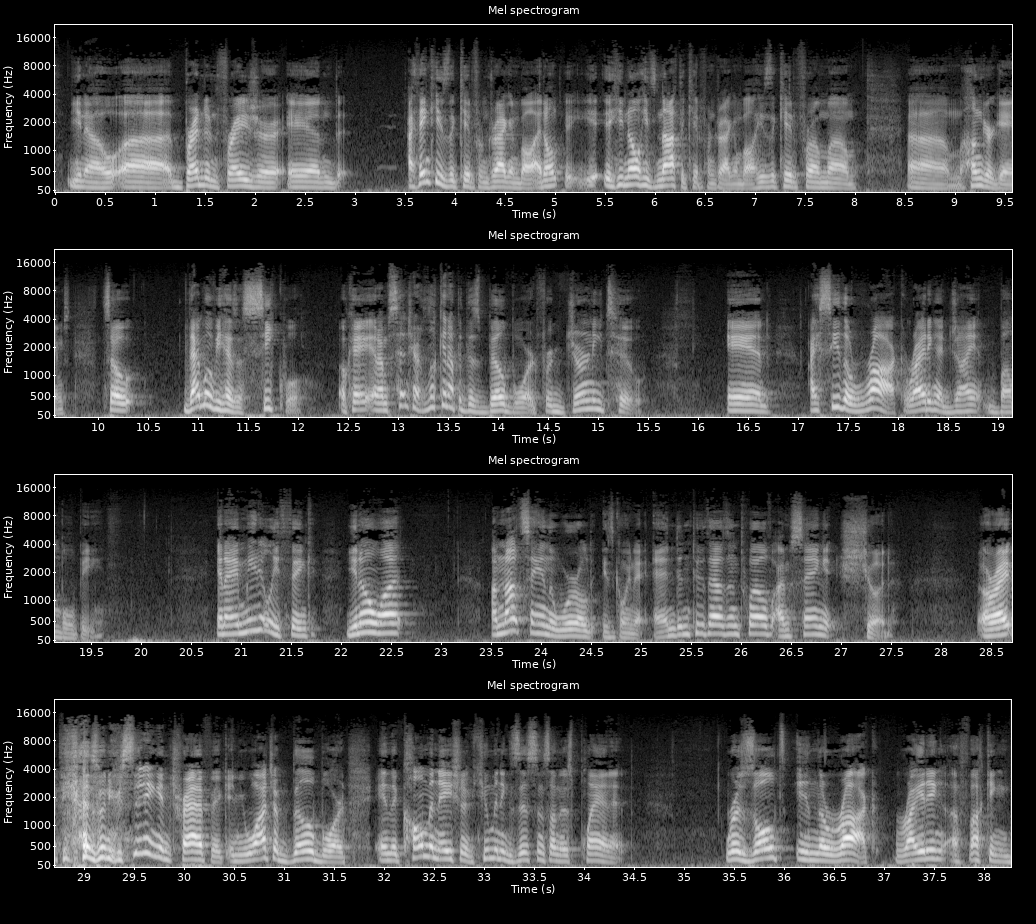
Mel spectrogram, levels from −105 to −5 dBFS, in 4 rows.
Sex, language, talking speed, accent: male, English, 175 wpm, American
